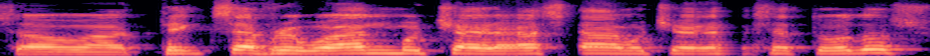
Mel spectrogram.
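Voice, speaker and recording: A man with a Portuguese accent, a high pitch and ordinary pitch variation, over a quiet background. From Brazil, Curitiba. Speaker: law professor. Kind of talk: conference presentation.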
